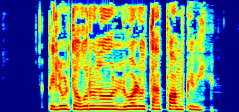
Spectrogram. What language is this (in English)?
Pashto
